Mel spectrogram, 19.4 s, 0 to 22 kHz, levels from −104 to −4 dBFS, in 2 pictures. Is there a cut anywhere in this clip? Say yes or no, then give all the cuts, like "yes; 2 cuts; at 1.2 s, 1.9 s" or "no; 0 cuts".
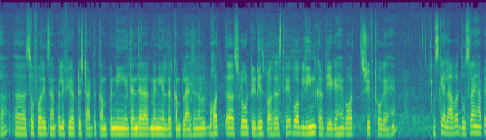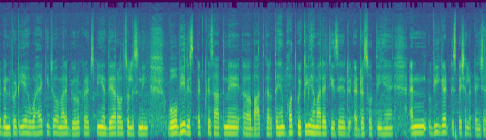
no; 0 cuts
